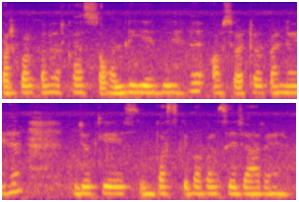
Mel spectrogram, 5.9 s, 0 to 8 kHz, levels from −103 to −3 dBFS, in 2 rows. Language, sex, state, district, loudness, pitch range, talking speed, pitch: Hindi, female, Bihar, Vaishali, -16 LUFS, 200-215 Hz, 215 wpm, 205 Hz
